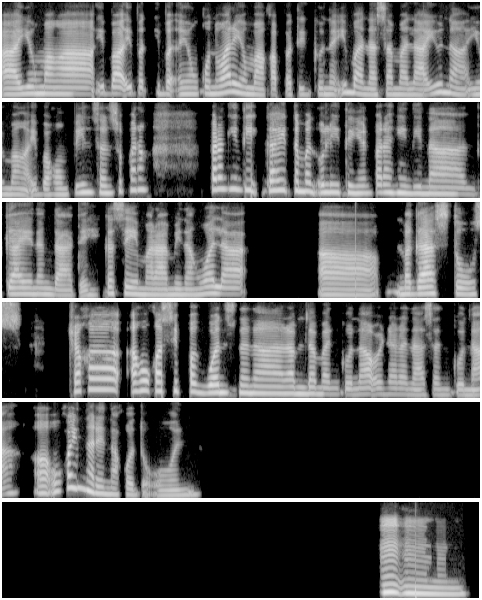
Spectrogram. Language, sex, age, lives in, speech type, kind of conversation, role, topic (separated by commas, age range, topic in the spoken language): Filipino, female, 30-34, Philippines, conversation, podcast, guest, Aling handaan kasama ang pamilya ang hindi mo talaga malilimutan?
